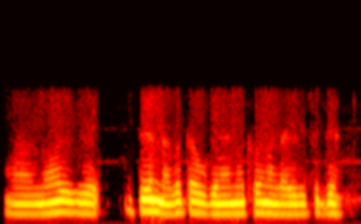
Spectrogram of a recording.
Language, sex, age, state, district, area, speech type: Manipuri, male, 30-45, Manipur, Thoubal, rural, conversation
